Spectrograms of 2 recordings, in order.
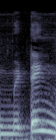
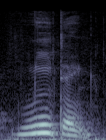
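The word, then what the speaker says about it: meeting: has a double ee, long ee sound, so it's mee-ting, not me-ting.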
